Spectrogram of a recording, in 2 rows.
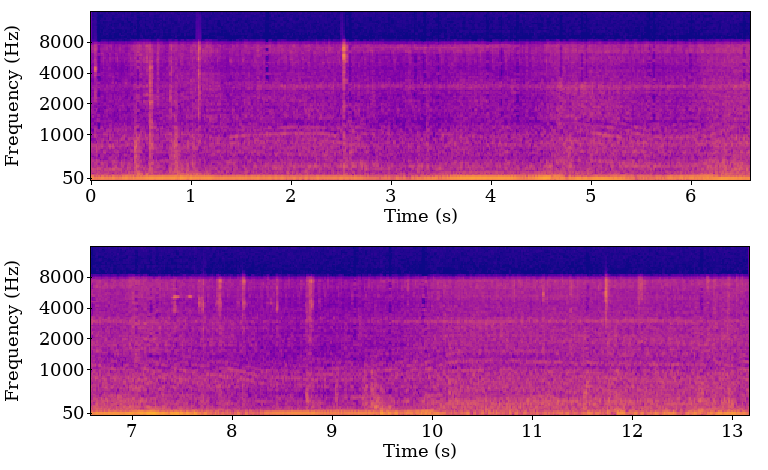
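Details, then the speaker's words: VAZ 2101-07 after ball joint replacement, creeping and turning at low speed. Only a steady engine rumble is heard, with no creaking from the front end. No suspension squeak. "короче уже скрипов нет таких"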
